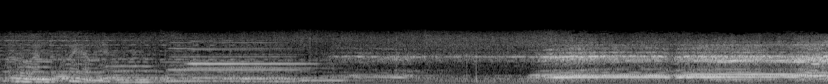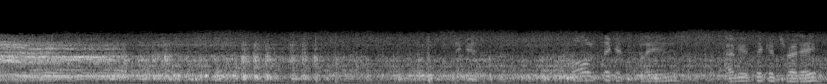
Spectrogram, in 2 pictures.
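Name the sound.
moving train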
